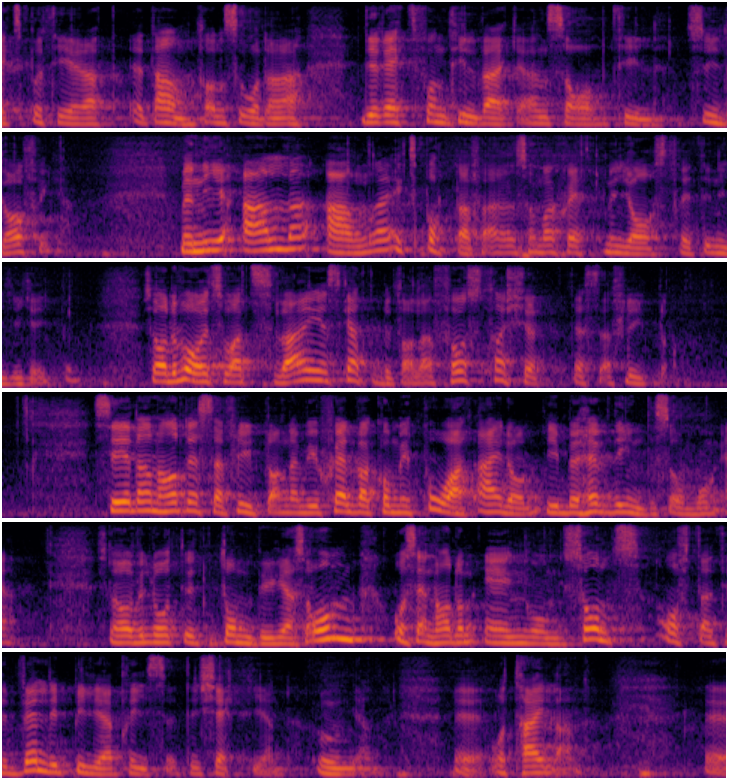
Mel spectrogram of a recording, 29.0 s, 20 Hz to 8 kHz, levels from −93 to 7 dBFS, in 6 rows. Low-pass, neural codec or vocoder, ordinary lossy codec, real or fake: 7.2 kHz; codec, 16 kHz, 16 kbps, FunCodec, trained on Chinese and English, 50 frames a second; none; fake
